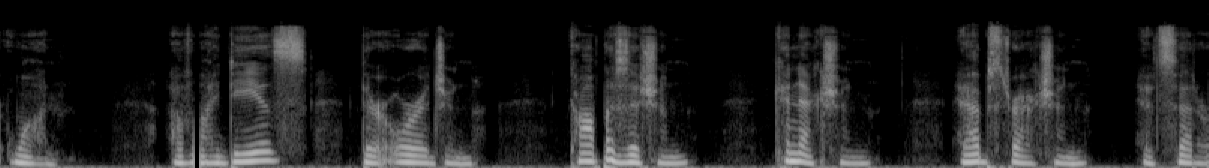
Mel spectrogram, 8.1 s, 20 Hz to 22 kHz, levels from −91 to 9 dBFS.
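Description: At 1.30 s the speech cuts out in a digital broadcast dropout. The receiver muted after losing a frame, fading out in about 3 ms. Silence lasts until 1.39 s, a gap that fits a single lost frame. That audio is gone for good.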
